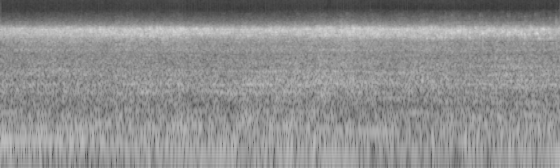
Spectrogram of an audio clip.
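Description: Motor vehicle going by: steady engine hum and road hiss that swells in, holds evenly for several seconds, then eases off.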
